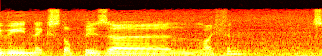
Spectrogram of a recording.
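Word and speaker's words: Lytham: the platform okay the next stop is uh lien that's how you say it it's just under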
